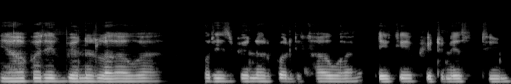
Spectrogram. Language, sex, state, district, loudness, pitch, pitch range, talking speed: Hindi, male, Uttar Pradesh, Etah, -22 LUFS, 140 Hz, 135-145 Hz, 225 wpm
